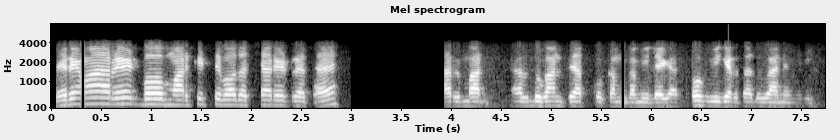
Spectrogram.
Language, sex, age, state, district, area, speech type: Urdu, male, 30-45, Uttar Pradesh, Mau, urban, conversation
